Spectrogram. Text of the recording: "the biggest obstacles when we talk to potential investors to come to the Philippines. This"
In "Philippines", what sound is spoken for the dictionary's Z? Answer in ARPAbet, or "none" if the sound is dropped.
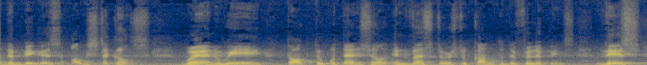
S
